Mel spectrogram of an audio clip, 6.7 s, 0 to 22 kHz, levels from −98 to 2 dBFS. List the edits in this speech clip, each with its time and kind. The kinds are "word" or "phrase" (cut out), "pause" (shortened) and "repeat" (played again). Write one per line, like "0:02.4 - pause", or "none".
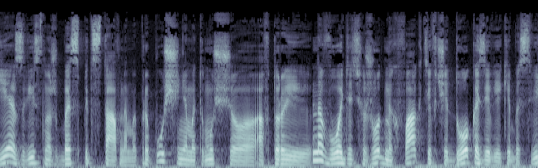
0:03.9 - phrase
